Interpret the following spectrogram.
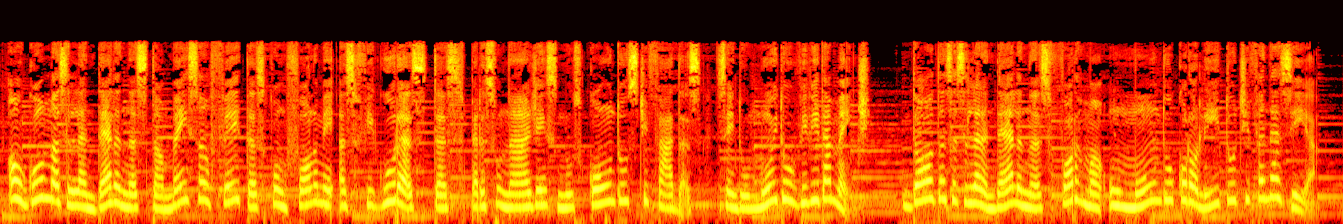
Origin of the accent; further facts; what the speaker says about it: Jinan, Shandong, China; Na minha terra natal, Jinan, capital da província de Shandong, no norte da China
